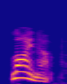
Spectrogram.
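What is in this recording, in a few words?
"line-up", American English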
